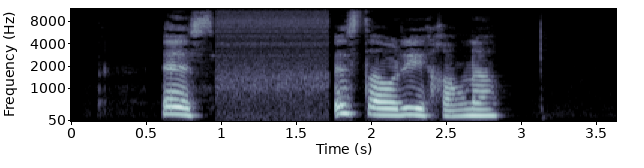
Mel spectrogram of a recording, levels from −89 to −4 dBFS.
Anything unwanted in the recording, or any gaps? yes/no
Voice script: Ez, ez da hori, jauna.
no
